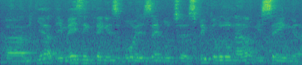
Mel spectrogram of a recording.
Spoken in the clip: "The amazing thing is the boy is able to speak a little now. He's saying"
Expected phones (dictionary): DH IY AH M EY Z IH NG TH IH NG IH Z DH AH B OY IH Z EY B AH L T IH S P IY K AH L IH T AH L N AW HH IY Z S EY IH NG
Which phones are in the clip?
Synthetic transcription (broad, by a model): DH IY AH M EY Z IH NG TH IH NG IH Z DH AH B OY IH Z EY B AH L T IH S P IY K AH L IH T L N AW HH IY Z S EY IH NG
